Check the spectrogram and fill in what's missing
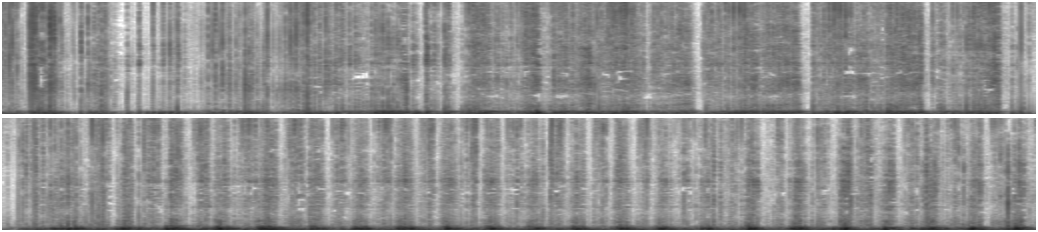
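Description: Both hands scratch fast and aggressively with very long acrylic nails across the bare metal mesh grille of a hand-sized, black, Blue Yeti-style USB condenser microphone with a hollow capsule head and no foam cover. The result is a dense, booming low rumble with a thin, bright scratchy edge. It starts as continuous scraping, then after about five seconds turns into quicker, rhythmic pulsing strokes.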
